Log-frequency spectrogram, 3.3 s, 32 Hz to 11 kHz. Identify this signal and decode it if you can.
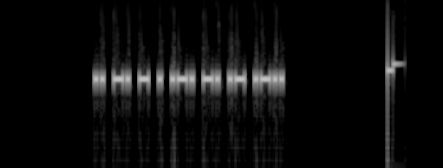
Morse code, heard as a keyed tone, about 48 wpm, 700 Hz. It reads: INTERNAL
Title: Sentences from Top 1400 Words - New Word Drill - 50wpm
